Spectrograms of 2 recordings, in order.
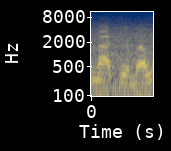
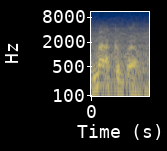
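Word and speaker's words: Makaveli: my name is not machiavelli my name is macavelli i took it right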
